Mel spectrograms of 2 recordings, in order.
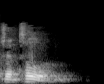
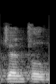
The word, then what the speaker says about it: gentle: La única forma de pronunciar esta palabra no es gentil, no es gentil. Gentil es con una I en medio. La palabra gentle no tiene otra forma de pronunciarlo que gentle.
